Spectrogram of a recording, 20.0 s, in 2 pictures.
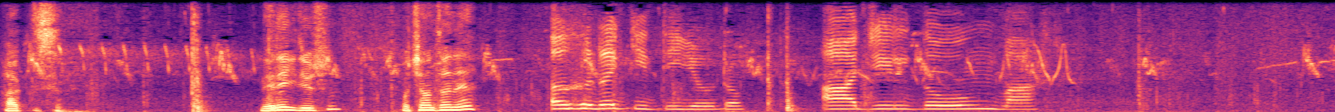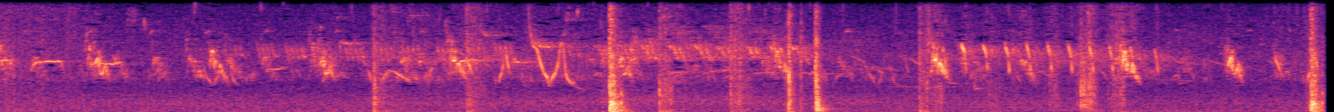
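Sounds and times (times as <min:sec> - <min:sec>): small birds chirping: 0:00.0 - 0:20.0
sharp knocks: 0:01.4 - 0:01.7, 0:14.6 - 0:15.1.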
